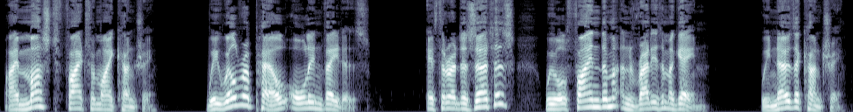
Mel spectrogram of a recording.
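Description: A man's voice: a little high, sing-song, moderate pace, a bit bright, no room sound, studio quality, voice pushed up. A man playing a stiff, pompous young army lieutenant. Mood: resolute. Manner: stiff, formal speechmaking. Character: fussy, earnest young male army lieutenant. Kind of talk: audiobook character voice.

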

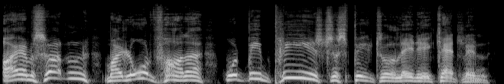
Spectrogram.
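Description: A man's voice: high voice, very animated, normal speed, vocal fry, no room sound, pitched above the performer's own voice, full character voice. A man plays a tired, weaselly old knight past sixty in a fantasy audiobook. He speaks as a formal envoy, with careful courtesy and a dry, close sound. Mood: smooth, formal.

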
